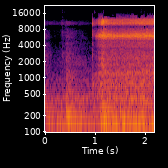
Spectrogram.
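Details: Oxymed 10 LPM dual-outlet oxygen concentrator being switched on: a click, then a steady high-pitched whir and hiss as it starts up and runs.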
